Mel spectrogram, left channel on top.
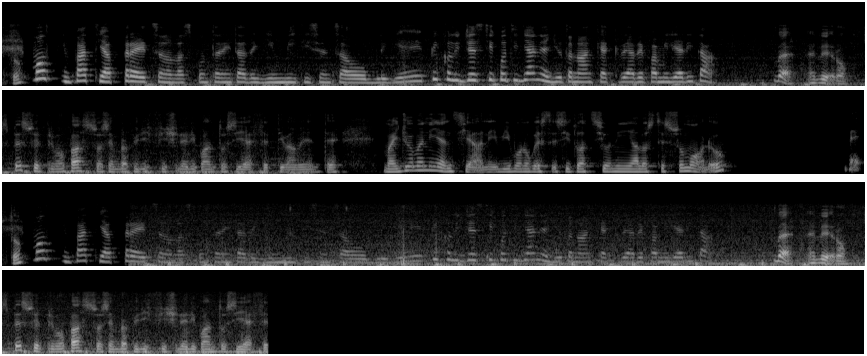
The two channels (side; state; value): right; drops out; at 11.3 s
